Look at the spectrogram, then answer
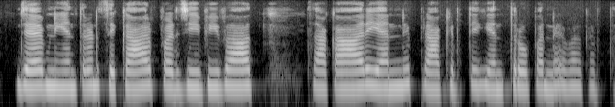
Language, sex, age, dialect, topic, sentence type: Hindi, female, 18-24, Awadhi Bundeli, agriculture, statement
